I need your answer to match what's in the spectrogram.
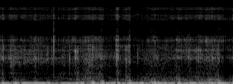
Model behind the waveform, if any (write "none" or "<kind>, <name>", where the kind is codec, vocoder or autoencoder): codec, SNAC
